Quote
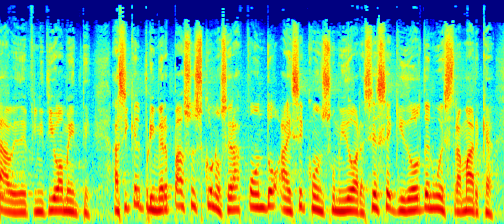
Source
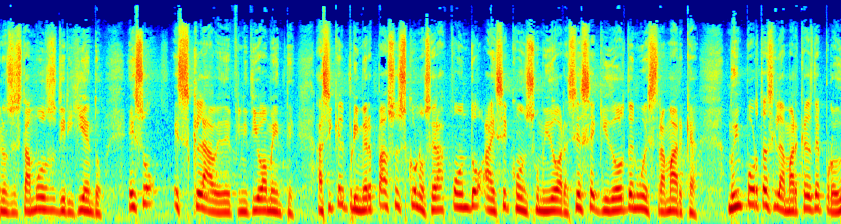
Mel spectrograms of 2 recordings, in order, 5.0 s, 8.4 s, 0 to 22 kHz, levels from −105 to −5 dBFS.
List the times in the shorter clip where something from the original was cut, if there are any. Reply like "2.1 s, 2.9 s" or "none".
none

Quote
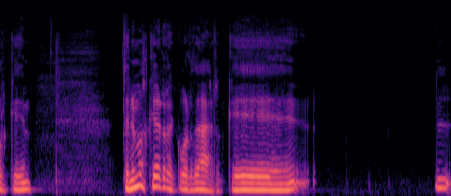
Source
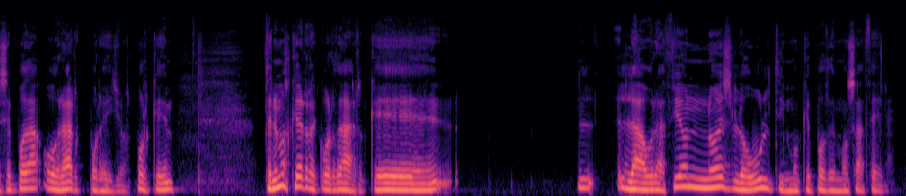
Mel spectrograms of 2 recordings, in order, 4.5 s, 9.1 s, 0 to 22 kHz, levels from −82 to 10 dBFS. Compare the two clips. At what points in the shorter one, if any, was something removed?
none

